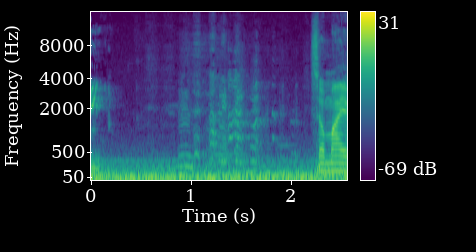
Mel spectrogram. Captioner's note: audience laughter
